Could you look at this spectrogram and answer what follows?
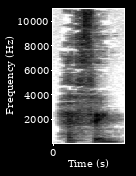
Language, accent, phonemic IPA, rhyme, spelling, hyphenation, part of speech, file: Dutch, Belgium, /ˈɦɛ.fɪŋ/, -ɛfɪŋ, heffing, hef‧fing, noun, Nl-heffing.ogg
- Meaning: 1. a tax 2. a group of letters which are stressed in a poetic meter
